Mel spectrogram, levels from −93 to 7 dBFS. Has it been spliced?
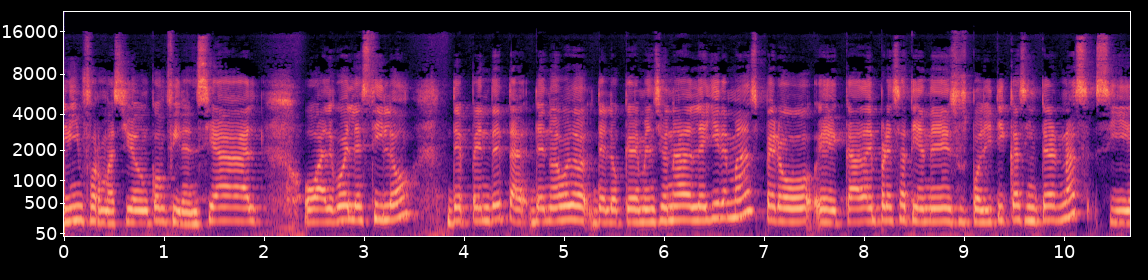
no; 0 cuts

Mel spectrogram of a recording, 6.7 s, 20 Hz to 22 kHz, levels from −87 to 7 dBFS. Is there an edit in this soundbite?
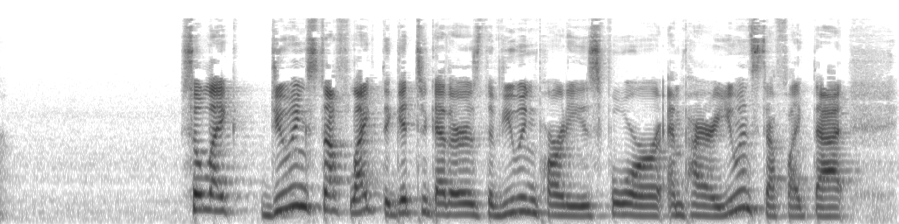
no; 0 cuts

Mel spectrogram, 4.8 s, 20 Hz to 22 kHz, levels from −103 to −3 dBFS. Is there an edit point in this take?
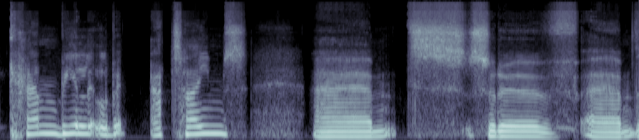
yes; 2 cuts; at 0.9 s, 3.1 s

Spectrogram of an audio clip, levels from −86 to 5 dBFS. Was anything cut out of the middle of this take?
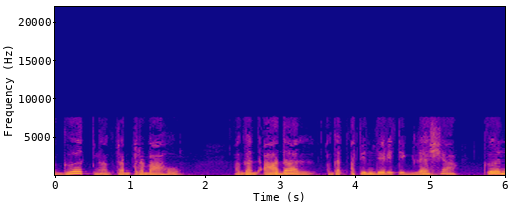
no; 0 cuts

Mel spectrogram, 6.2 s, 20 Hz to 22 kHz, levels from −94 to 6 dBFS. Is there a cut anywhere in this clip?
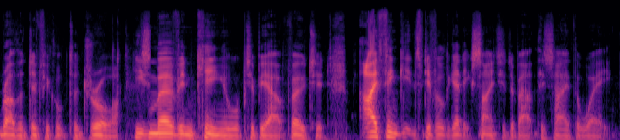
yes; 4 cuts; at 1.5 s, 2.4 s, 3.5 s, 4.2 s

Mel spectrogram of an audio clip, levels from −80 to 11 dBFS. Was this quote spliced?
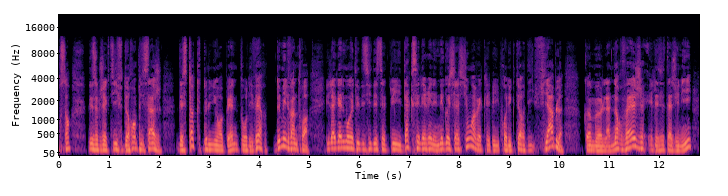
no; 0 cuts

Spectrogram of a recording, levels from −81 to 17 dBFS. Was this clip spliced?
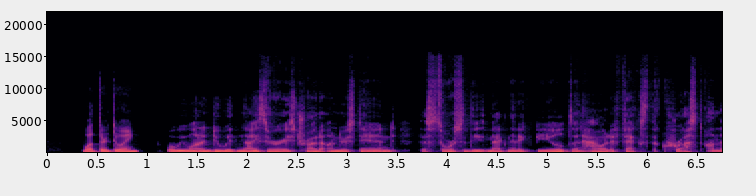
no; 0 cuts

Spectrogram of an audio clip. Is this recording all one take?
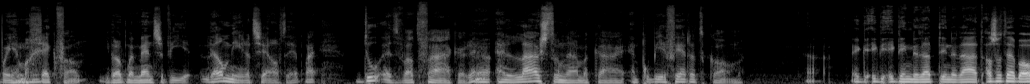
no; 1 cut; at 1.7 s

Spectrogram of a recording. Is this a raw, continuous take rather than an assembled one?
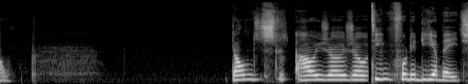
no; 1 cut; at 3.7 s

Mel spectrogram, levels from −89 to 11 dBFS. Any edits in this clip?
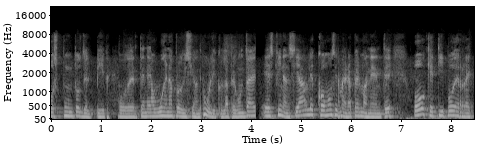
yes; 6 cuts; at 1.3 s, 2.0 s, 3.0 s, 4.1 s, 4.5 s, 5.7 s

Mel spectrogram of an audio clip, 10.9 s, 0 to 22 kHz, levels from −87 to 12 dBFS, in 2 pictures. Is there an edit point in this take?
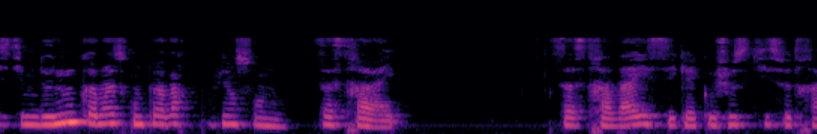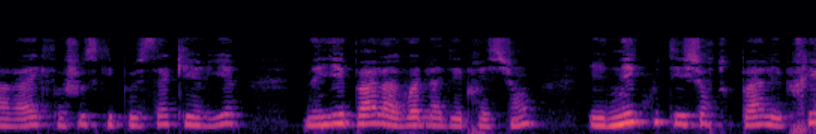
yes; 3 cuts; at 2.0 s, 5.8 s, 7.8 s

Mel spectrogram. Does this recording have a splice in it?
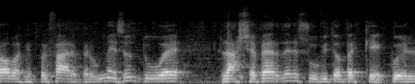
no; 0 cuts

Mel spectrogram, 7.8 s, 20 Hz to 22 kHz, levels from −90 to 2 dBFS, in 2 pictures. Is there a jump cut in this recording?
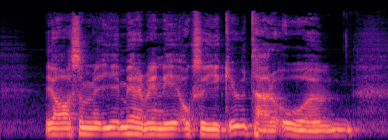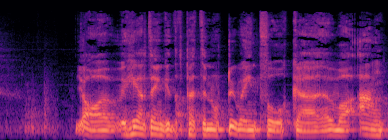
yes; 3 cuts; at 4.5 s, 5.6 s, 6.5 s

